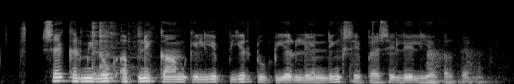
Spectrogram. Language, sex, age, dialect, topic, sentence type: Hindi, male, 18-24, Awadhi Bundeli, banking, statement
